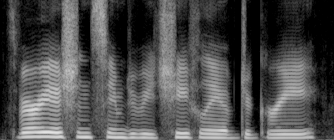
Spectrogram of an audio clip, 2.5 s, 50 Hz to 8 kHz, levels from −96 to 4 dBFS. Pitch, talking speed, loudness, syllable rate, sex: 220 Hz, 190 wpm, -16 LUFS, 5.0 syllables/s, female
